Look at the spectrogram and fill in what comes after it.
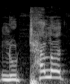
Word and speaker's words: Nutella: This is Santa's 4-ingredient Nutella cheesecake dip. – So that's how you say it. – Yeah. – Oh, that's how you say it. – Nutella. – It's new. – And not nut.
